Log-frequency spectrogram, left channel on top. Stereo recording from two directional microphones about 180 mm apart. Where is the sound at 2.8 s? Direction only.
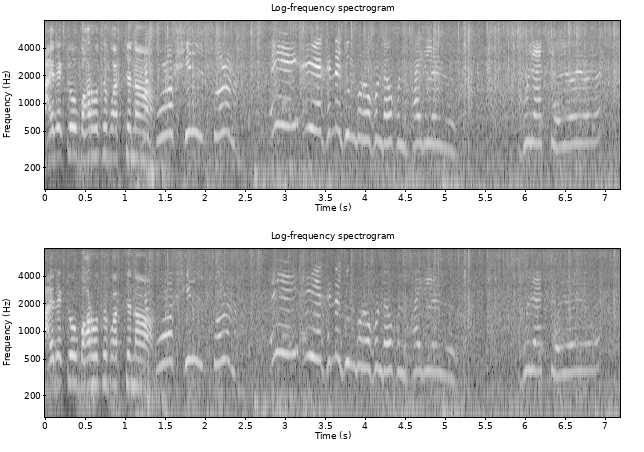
25° right (ahead or behind).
